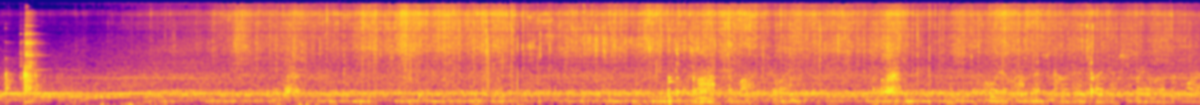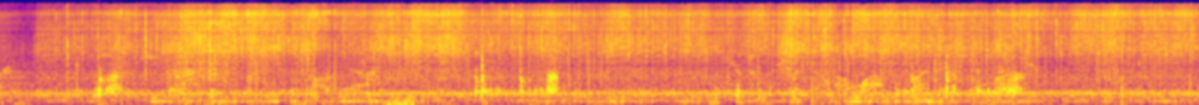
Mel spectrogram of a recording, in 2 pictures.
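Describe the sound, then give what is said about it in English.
Bok choy fries in a hot pan with a steady, loud sizzle throughout, broken by scattered clinks and scrapes of utensils against the pan. “Put the bok choy in. This shit's gonna have to cook for a while.”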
